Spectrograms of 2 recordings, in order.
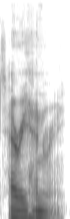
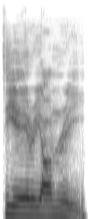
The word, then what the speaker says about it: Thierry Henry: Oh, Sure, he said Terry Henry. yeah. Yeah, he did. Terry Henry. I am aware that it's Thierry Henry, okay?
